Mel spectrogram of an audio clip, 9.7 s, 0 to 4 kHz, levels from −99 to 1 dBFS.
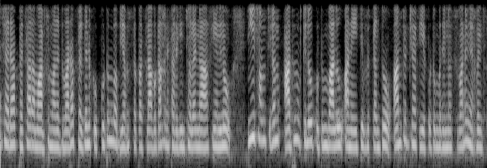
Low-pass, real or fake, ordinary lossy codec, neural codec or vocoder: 3.6 kHz; fake; none; codec, 44.1 kHz, 1.7 kbps, Pupu-Codec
